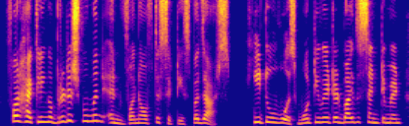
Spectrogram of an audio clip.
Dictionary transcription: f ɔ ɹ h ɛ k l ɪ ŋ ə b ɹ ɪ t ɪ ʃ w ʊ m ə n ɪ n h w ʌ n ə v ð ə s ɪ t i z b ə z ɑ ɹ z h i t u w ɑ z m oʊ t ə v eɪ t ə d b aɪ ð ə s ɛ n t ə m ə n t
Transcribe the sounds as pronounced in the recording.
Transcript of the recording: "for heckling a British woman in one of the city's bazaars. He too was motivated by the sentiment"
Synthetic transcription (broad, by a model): f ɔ ɹ h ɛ k l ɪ ŋ ə b ɹ ɪ t ɪ ʃ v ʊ m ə n ɪ n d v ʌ n ə v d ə s ɪ t i z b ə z ɑ ɹ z h i t u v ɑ z m oʊ t ə v eɪ t ə d b aɪ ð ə s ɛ n t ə m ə n t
